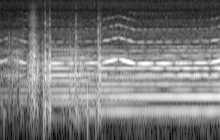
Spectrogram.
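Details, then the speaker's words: Breadboard FM transmitter broadcasting music; plugging in a small light on a supply line with no capacitor adds warbling, gull-like squeals over the received song, supply noise that a filter cap would stop. "like we've brought in the seagulls which almost sounds like as part of the song when it's not okay I'll pull that out I need a cap over there"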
